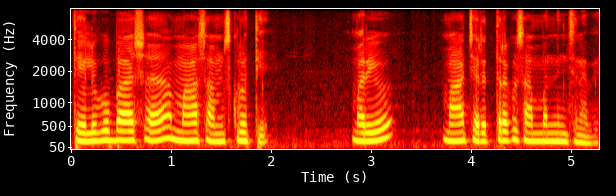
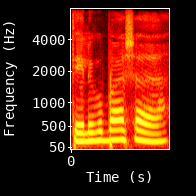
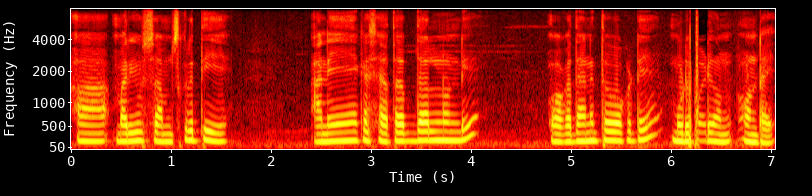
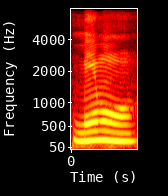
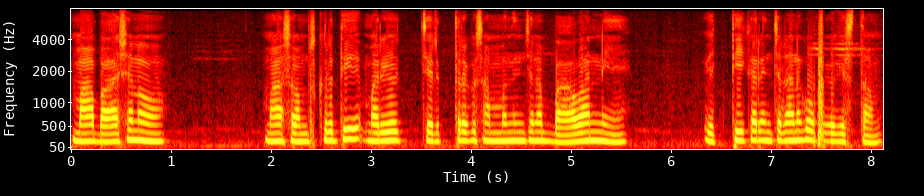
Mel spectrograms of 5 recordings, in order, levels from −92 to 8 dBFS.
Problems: none marked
